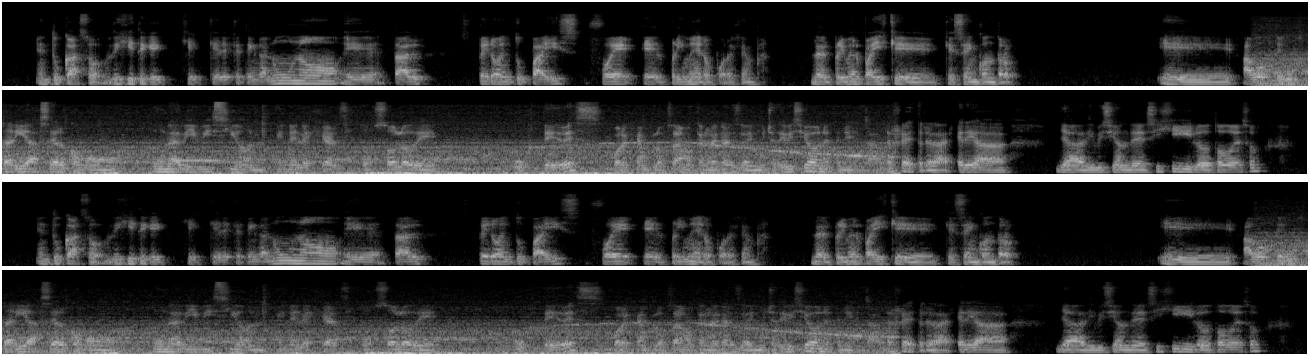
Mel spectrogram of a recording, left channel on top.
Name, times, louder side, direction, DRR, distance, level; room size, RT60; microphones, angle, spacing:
voice 1, 0.3-4.2 4.8-5.7 6.0-7.6 8.1-10.1 11.6-14.2 14.6-17.4 18.1-23.3 23.6-25.9, left 2 dB, 85° left, 0.9 m, -28 dB
sound 1, 12.5-22.0, left 1 dB, 40° left, 1.0 m, -27 dB
3.5 x 2.5 x 2.7 m
head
